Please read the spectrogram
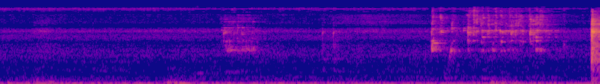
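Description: Faint sounds of acid running from a burette into a glass conical flask and the flask being swirled: two short soft splashy noises, one about a third of the way in and a longer one in the second half, then a short sharp knock near the end.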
